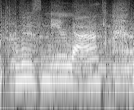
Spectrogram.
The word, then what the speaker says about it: Luzmila: Luzmila. Say that again. Luzmila. Like loose, like light, L-U-Z.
